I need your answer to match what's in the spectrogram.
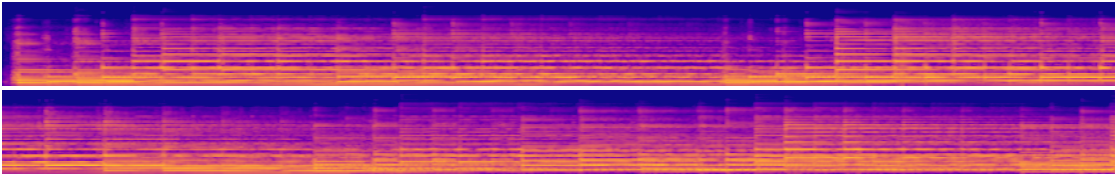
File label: Wash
